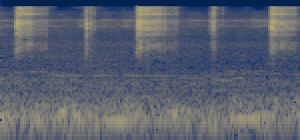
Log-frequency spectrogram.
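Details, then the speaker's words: Removed worn clutch release bearing (deklaher) from a manual car, spun by hand: harsh, gritty rattling bursts about every half second as its grease has run out; cause of rough noise when pressing the clutch, replace with an original part. "nah jadi yang menimbulkan suara kasar pada saat kita ngopling itu dari sini teman-teman"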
